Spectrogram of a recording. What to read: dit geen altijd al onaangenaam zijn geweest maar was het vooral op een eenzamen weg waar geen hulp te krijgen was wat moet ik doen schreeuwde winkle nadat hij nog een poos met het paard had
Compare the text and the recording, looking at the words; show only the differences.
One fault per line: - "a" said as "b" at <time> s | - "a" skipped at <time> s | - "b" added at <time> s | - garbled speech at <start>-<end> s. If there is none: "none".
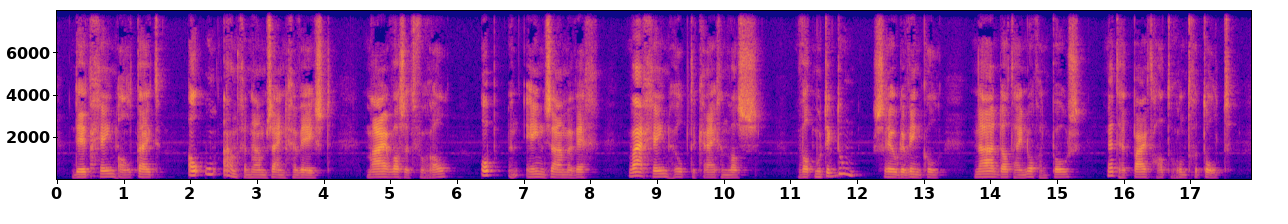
none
